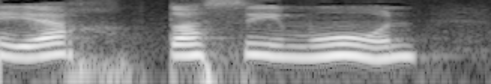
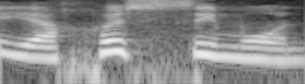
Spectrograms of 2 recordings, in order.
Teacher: جو تا تھی اس تا کو بھی صاد میں کنورٹ کر کے ان دونوں کا ادغام کیا گیا ہے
